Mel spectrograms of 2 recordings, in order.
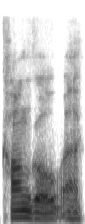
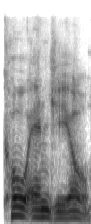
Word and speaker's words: CoNGO: And our past chair, Soren, attended Congo, co-NGO. I call it Congo because that's the way it's spelled, but it's the co-NGO.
